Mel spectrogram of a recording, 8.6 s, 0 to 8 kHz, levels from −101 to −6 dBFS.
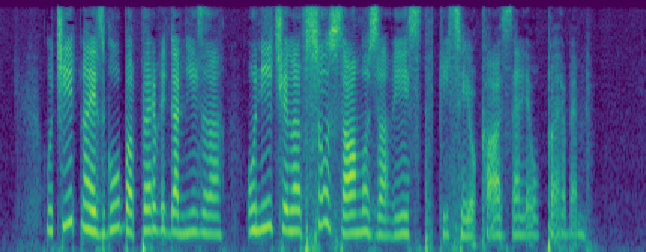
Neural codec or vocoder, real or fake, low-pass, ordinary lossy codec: codec, 44.1 kHz, 1.7 kbps, Pupu-Codec; fake; 7.2 kHz; MP3, 64 kbps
